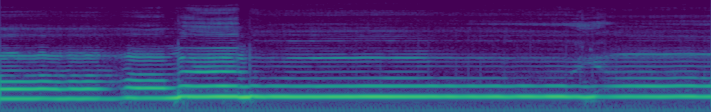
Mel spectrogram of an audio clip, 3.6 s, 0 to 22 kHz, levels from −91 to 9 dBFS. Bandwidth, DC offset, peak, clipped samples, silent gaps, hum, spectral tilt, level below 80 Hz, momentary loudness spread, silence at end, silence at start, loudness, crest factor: 11 kHz; under 0.1%; -14 dBFS; under 0.1%; none; 50 Hz at -60 dBFS; -4 dB/octave; -58 dBFS; 6 LU; 0 s; 0 s; -26 LUFS; 12 dB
